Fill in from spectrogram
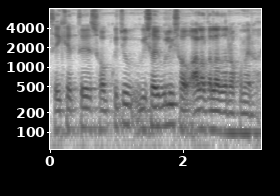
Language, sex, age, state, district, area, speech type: Bengali, male, 30-45, West Bengal, Howrah, urban, spontaneous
